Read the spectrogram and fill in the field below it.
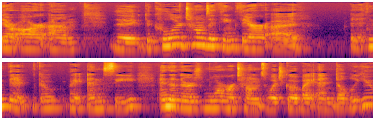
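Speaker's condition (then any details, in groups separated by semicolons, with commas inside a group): No condition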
